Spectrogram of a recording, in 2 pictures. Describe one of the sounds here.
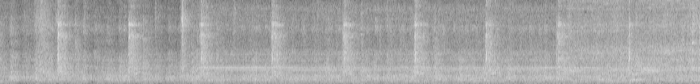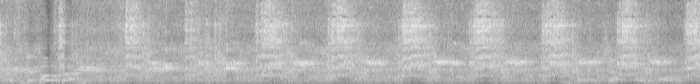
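A band saw motor hums steadily.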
